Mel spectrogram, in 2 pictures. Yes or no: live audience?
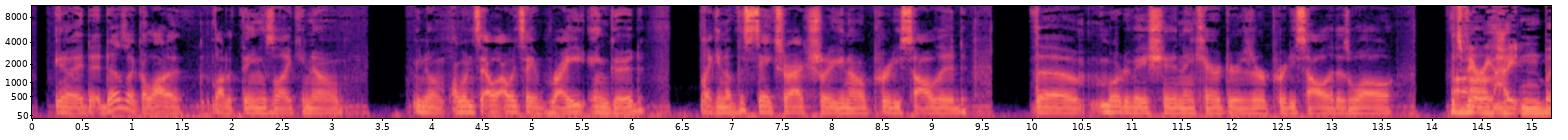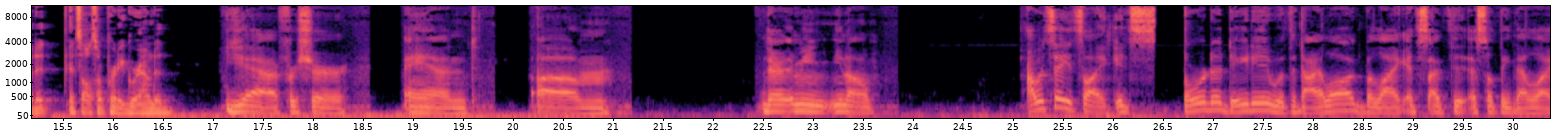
no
